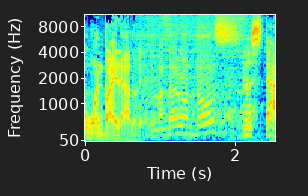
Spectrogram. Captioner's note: speaking Spanish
